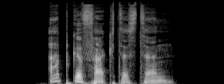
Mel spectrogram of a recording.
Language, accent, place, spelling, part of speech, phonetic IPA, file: German, Germany, Berlin, abgefucktesten, adjective, [ˈapɡəˌfaktəstn̩], De-abgefucktesten.ogg
- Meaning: 1. superlative degree of abgefuckt 2. inflection of abgefuckt: strong genitive masculine/neuter singular superlative degree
